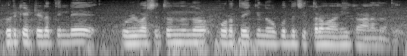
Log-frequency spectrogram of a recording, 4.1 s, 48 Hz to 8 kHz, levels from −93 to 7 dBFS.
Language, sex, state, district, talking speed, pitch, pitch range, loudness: Malayalam, male, Kerala, Kollam, 115 wpm, 160 Hz, 145-165 Hz, -16 LUFS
